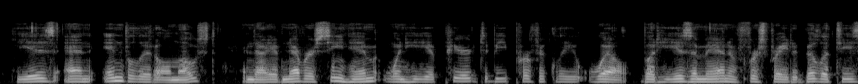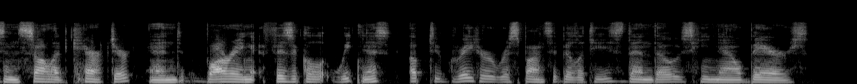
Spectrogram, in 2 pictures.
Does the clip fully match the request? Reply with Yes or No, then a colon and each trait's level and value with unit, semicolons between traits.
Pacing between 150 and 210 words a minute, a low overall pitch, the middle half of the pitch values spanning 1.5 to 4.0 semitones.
Yes: average, 155 wpm; low, 120 Hz; narrow, 2.5 semitones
